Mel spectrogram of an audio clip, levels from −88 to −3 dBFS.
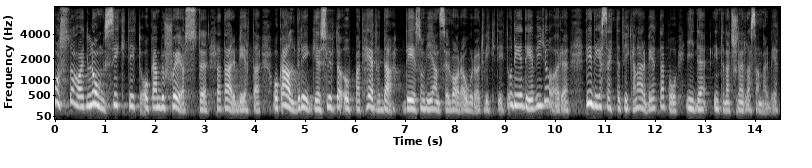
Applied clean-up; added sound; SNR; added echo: none; none; none; none.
